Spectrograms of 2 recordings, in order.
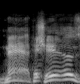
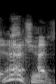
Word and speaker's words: Natchez: Like, no, it's not it's not Natchez, it's Natches.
